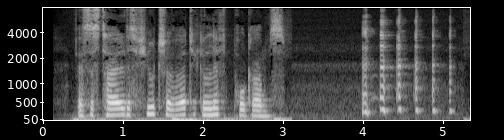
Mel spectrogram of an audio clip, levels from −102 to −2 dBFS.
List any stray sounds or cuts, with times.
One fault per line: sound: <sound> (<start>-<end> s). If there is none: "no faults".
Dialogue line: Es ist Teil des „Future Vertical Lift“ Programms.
sound: laugh (4.0-5.2 s)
